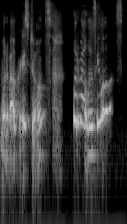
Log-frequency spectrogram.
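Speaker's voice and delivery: high-pitched plaintive whine; squeaky, hammed-up protest; mock wailing dismay. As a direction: wail it in comic despair. Acted dismay at character's mock-up.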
